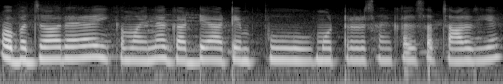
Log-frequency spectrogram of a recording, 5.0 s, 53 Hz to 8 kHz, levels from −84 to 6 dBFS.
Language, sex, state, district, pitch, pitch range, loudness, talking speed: Rajasthani, female, Rajasthan, Nagaur, 225 Hz, 220-240 Hz, -16 LUFS, 155 wpm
